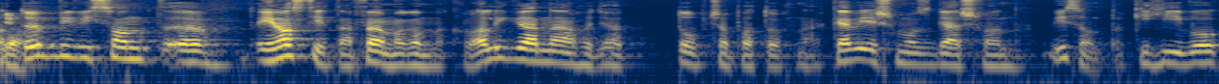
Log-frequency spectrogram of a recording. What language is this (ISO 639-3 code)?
hun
